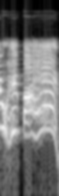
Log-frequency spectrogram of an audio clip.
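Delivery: very high, loud, put-on scream. Retelling a wrestler screaming at the referee: imitating someone screaming. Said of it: "screams at him".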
